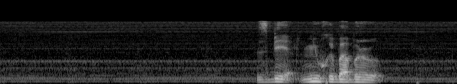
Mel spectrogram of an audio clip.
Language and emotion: Russian, angry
